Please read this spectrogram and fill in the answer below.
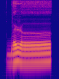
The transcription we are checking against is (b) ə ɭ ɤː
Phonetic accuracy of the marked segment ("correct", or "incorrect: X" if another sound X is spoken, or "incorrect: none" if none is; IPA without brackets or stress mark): correct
